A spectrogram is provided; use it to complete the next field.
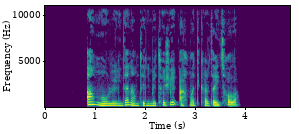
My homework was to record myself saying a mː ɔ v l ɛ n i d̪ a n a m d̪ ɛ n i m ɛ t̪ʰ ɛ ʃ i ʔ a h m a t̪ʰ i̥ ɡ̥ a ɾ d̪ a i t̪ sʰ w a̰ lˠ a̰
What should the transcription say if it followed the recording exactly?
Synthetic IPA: a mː ɔ v l ɛ n i d̪ a n a m d̪ ɛ n i m ɛ t̪ʰ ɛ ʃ i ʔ a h m a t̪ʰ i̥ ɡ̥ a ɾ d̪ a i t̪ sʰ w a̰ lˠ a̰

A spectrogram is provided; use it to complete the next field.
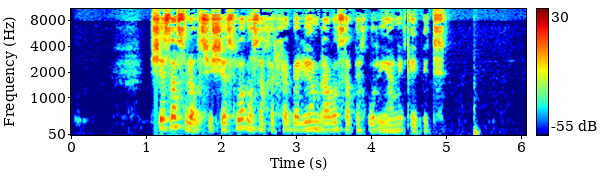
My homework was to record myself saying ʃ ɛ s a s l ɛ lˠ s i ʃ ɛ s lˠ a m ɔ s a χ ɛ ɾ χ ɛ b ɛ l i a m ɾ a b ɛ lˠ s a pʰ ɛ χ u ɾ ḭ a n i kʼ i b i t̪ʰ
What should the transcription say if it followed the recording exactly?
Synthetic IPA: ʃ ɛ s a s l ɛ lˠ ʃ i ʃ ɛ s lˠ a m ɔ s a χ ɛ ɾ χ ɛ b ɛ l i a m ɾ a v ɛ lˠ s a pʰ ɛ χ u ɾ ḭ a n i kʼ i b i t̪ʰ

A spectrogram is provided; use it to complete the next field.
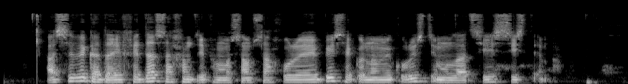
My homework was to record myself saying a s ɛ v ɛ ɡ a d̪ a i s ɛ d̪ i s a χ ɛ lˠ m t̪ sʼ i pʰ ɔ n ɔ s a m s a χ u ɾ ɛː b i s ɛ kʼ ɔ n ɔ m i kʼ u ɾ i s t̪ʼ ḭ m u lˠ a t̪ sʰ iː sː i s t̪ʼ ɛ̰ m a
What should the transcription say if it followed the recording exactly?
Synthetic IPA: a s ɛ v ɛ ɡ a d̪ a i χ ɛ d̪ a s a χ ɛ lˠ m t̪ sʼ i pʰ ɔ m ɔ s a m s a χ u ɾ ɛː b i s ɛ kʼ ɔ n ɔ m i kʼ u ɾ i s t̪ʼ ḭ m u lˠ a t̪ sʰ iː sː i s t̪ʼ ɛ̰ m a

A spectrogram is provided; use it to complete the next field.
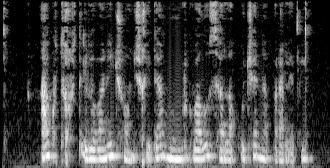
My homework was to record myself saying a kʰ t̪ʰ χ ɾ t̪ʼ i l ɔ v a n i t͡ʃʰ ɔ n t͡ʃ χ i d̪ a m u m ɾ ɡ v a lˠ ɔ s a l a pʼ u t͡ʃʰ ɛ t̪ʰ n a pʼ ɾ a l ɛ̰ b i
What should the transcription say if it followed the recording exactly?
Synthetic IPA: a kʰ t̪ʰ χ ɾ t̪ʼ i l ɔ v a n i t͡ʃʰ ɔ n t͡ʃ χ i d̪ a m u m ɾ ɡ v a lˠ ɔ s a l a qʼ u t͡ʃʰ ɛ n a pʼ ɾ a l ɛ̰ b i

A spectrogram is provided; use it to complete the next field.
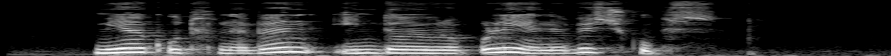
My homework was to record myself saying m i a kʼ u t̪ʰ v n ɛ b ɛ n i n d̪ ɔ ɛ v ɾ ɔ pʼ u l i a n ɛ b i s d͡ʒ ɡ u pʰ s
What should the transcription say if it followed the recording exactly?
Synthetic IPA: m i a kʼ u t̪ʰ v n ɛ b ɛ n i n d̪ ɔ ɛ v ɾ ɔ pʼ u l i ɛ n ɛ b i s d͡ʒ ɡ u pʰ s

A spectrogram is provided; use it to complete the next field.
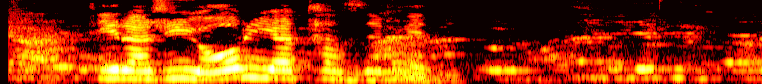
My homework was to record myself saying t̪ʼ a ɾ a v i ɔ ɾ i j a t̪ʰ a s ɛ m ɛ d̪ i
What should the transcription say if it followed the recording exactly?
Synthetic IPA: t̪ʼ i ɾ a ʒ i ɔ ɾ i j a t̪ʰ a z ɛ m ɛ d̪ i

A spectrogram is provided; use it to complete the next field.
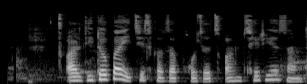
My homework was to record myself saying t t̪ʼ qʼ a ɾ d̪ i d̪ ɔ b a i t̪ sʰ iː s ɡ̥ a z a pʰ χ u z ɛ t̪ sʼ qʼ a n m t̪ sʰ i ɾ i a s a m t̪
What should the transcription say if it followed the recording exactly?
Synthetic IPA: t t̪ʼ qʼ a ɾ d̪ i d̪ ɔ b a i t̪ sʰ i s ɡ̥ a z a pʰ χ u z ɛ t̪ sʼ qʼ a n m t̪ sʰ i ɾ i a z a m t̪

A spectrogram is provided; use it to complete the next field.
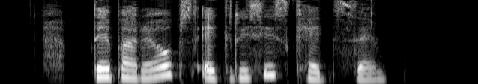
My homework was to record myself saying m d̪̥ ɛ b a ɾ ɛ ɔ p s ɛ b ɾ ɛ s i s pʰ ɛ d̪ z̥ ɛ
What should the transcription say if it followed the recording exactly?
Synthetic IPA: m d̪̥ ɛ b a ɾ ɛ ɔ p s ɛ ɡ ɾ i s i s kʰ ɛ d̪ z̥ ɛ

